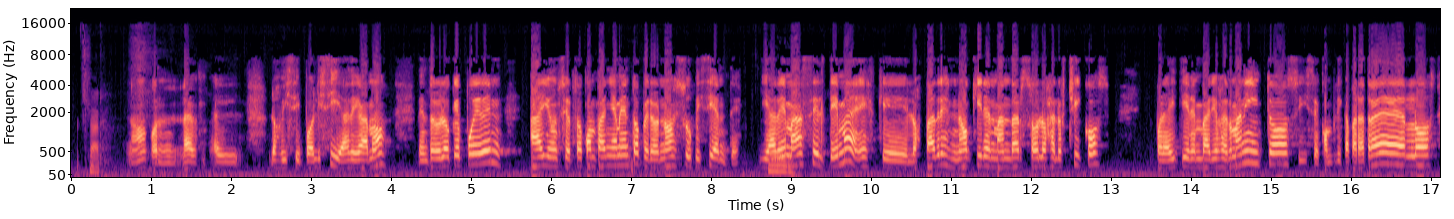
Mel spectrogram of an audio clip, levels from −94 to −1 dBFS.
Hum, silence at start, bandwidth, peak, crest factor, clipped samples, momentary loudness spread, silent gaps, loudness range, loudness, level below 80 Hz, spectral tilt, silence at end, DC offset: none; 0.25 s; 16 kHz; -6 dBFS; 14 dB; under 0.1%; 13 LU; none; 3 LU; -18 LUFS; -58 dBFS; -2 dB/octave; 0.1 s; under 0.1%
